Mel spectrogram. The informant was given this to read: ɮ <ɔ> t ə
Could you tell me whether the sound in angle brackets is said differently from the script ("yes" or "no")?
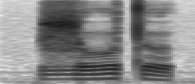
yes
